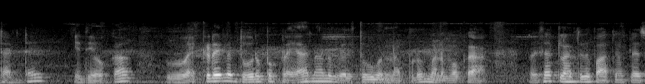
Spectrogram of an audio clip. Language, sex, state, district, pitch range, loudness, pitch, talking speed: Telugu, male, Andhra Pradesh, Manyam, 95-135 Hz, -21 LUFS, 115 Hz, 130 wpm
